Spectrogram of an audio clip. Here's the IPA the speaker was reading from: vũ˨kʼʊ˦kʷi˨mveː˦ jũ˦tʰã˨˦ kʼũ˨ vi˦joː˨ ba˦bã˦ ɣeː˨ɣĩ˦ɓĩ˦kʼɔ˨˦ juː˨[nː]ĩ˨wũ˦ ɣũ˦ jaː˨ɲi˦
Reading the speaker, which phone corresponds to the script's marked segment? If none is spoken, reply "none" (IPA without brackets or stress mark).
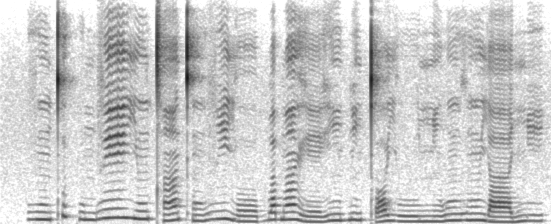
ɲ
